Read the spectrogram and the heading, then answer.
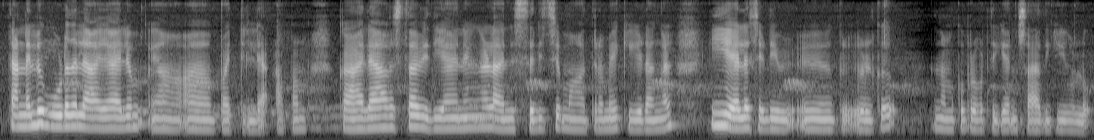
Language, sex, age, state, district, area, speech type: Malayalam, female, 45-60, Kerala, Palakkad, rural, spontaneous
